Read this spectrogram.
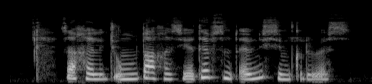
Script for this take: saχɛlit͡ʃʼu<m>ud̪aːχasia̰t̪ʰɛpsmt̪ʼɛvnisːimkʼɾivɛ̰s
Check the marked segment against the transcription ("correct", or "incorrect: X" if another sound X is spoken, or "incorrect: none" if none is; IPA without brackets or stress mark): correct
